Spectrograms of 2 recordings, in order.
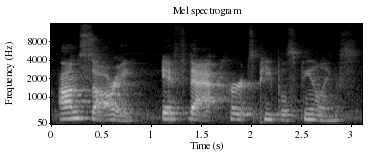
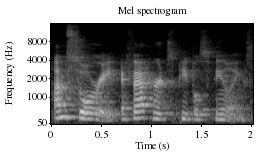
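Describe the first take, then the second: First: It is said in her plain accent. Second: It is said in a Canadian accent.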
